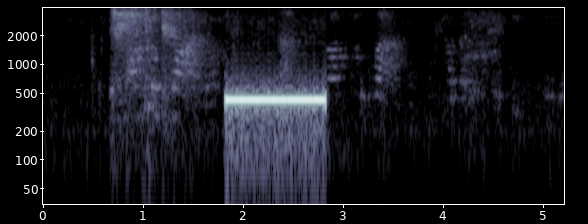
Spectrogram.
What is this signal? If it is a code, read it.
Ringback tone (Europe, 425 Hz), with speech.
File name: out- -2056- - - .4544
